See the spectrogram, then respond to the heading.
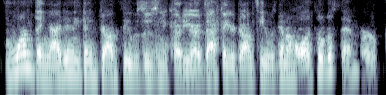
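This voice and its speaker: A young man hosting a live watch party stream, talking excitedly with lots of slang and exclamations, his voice hoarse and cracking from a sore throat. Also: on the high side, rapid-fire, rough recording. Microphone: phone.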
